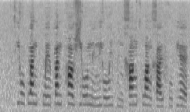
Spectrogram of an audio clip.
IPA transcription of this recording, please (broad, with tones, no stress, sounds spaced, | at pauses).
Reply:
t̪ʰ j o˥˧ ʊ̯ p w a˥˧ n pʰ w e˥˧ ɪ̯ p a˥˧ n pʰ ɑ˥˩ ʊ̯ ɕ j o˥ ʊ̯ n̪ i˧˥ n j o˧˥ ʊ̯ i˧˥ p i˨˩ ŋ x ɑ˥ ŋ t̪ʰ w ɑ˥˩ ŋ x a˧˥ ɪ̯ f u˧˥ p j ɛ˥˩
